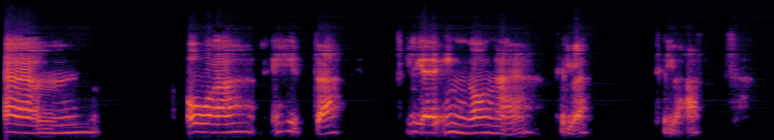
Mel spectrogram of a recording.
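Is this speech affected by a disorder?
Yes: cerebral palsy, spastic.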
